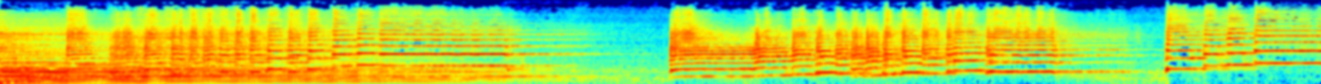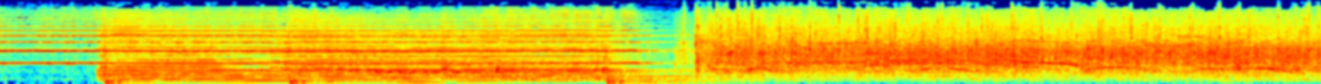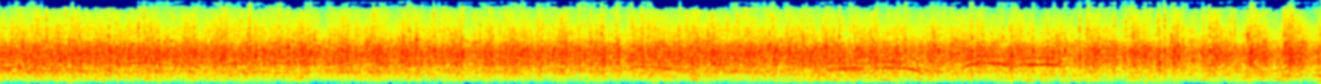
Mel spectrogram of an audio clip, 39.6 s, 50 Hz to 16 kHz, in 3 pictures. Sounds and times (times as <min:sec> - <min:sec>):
Music: 0:00.0 - 0:20.3
Applause: 0:20.0 - 0:39.6.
